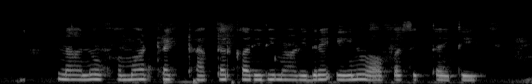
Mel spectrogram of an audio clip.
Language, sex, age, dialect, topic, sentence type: Kannada, female, 25-30, Central, agriculture, question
